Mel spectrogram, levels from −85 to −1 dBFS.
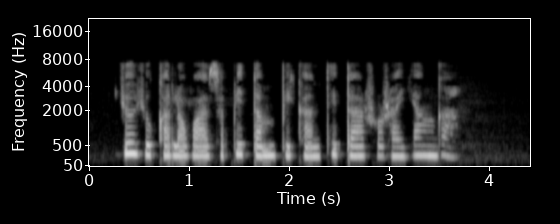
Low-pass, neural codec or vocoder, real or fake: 7.2 kHz; none; real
